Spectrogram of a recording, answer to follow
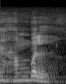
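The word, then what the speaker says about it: humble: यहाँ आप देखिए फर्स्ट लेटर यहाँ पर आपका साइलेंट है, एच जो कि आपका यहाँ पर साइलेंट है।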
